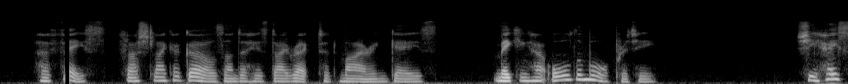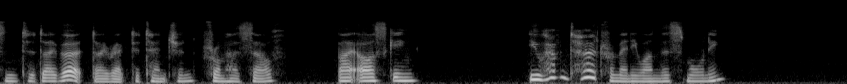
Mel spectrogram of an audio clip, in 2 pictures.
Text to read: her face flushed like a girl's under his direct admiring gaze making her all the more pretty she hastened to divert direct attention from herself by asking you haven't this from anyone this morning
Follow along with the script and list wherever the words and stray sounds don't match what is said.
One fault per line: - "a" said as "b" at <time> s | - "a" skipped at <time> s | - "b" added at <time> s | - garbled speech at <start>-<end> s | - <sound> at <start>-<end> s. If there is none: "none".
- dropout at 0.6-0.7 s
- "this" said as "heard" at 14.2 s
